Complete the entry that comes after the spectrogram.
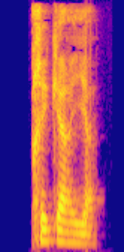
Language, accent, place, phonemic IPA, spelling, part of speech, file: French, France, Lyon, /pʁe.ka.ʁja/, précariat, noun, LL-Q150 (fra)-précariat.wav
- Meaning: precariat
